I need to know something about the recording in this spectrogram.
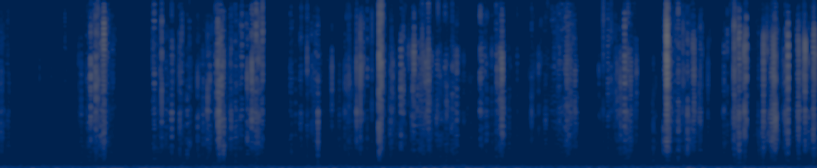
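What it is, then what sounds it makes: Plastic beaded ornament. Fingertips rub a plastic beaded ornament, producing quiet, bright, scratchy rustling in uneven bursts. Tiny crisp clicks from the beads sit inside the friction noise, with almost no low end and no lingering ring.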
